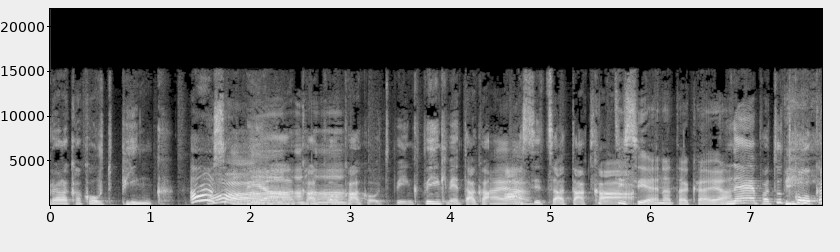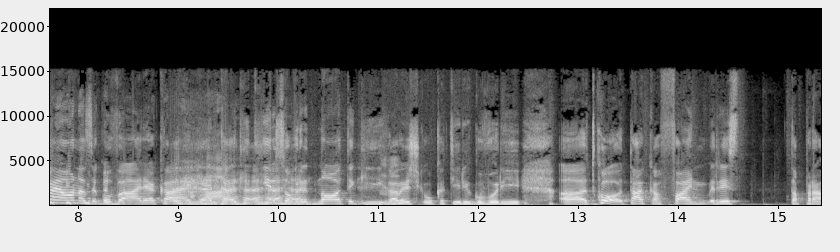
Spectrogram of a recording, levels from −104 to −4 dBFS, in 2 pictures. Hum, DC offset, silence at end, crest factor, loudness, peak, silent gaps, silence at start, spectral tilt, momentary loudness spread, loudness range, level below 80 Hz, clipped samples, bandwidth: none; under 0.1%; 0 s; 14 dB; -17 LUFS; -2 dBFS; none; 0 s; -4 dB/octave; 7 LU; 3 LU; -42 dBFS; under 0.1%; 15.5 kHz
